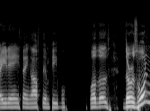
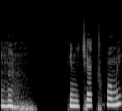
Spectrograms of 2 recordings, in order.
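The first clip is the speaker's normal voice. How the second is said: put-on creepy old man voice, higher; 3 semitones higher than usual. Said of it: "start talking like this".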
